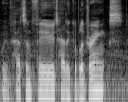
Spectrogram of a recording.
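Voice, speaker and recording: A man narrating a motorcycle vlog in a casual way, with hesitant pauses as he talks. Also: fairly low pitch, faint music behind. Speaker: motorcycle vlogger.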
